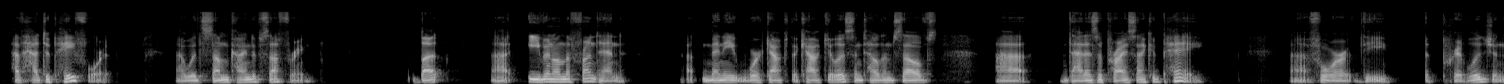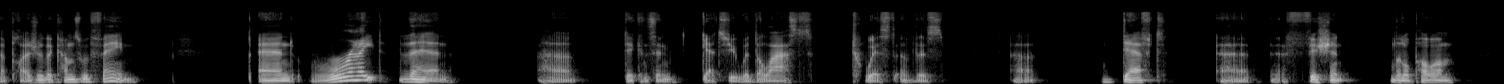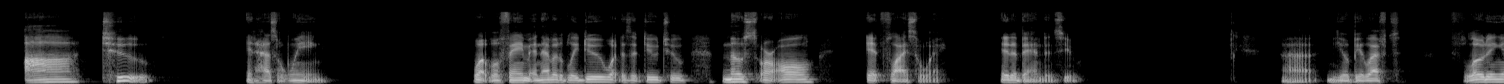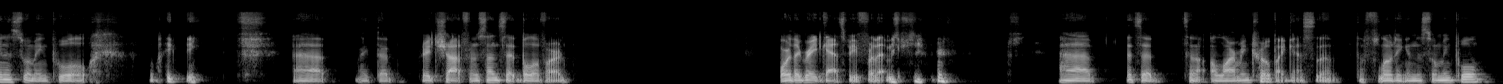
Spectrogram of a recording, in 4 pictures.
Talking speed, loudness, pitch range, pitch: 135 wpm, -23 LUFS, 95-115 Hz, 100 Hz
